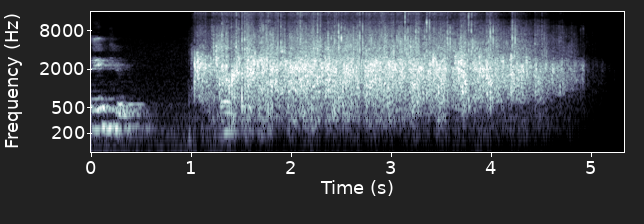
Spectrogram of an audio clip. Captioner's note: audience claps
